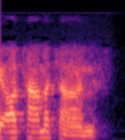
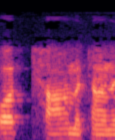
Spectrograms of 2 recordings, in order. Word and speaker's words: automaton: I say automaton. I put the emphasis on the second syllable.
